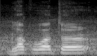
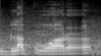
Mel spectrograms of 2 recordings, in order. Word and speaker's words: Blackwater: Black Water ou Black Water selon les la prononciation américaine, Black Water ou Black Water comme les francophones disent.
